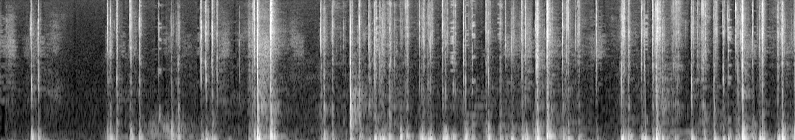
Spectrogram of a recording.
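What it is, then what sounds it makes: Plastic low-profile computer keyboard. Fingertips type rapid key taps on a white and silver slim, low-profile plastic computer keyboard with low plastic keys. The taps are short, dry clicks with a soft low thud beneath them and little ring. They come in quick bursts separated by brief pauses.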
